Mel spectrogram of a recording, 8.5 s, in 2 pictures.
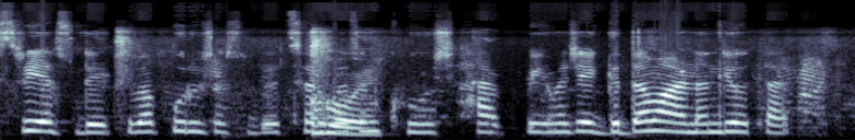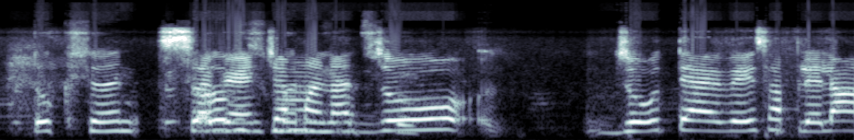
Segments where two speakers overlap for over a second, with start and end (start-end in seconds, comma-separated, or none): none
